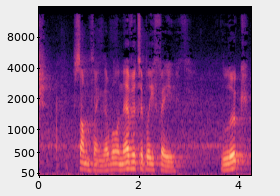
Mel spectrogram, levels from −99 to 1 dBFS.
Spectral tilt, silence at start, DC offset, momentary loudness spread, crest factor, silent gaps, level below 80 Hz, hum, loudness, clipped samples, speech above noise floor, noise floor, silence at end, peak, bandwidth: -6 dB/octave; 0 s; under 0.1%; 18 LU; 18 dB; none; -58 dBFS; none; -22 LUFS; under 0.1%; 23 dB; -45 dBFS; 0 s; -4 dBFS; 14 kHz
